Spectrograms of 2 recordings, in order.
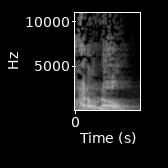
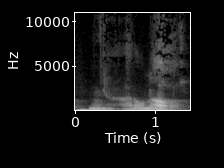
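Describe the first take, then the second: First: It sounds curt and dismissive. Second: It sounds thoughtful and polite.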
